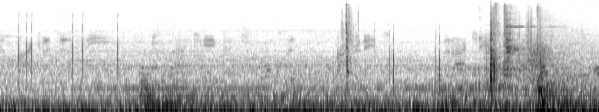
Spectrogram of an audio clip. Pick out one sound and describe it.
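Menu clicks tick softly.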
